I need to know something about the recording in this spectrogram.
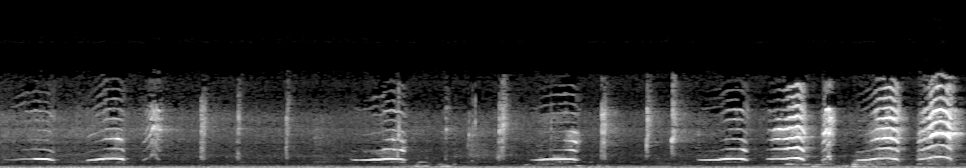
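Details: Little monkey crying and making noise while wanting milk: repeated tonal, slightly rising-falling whimpers with bright harmonics, coming in short bursts about every second, with clicks and a steady low rumble behind.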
